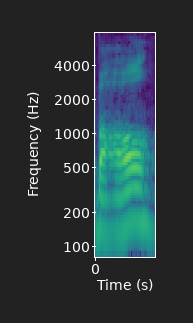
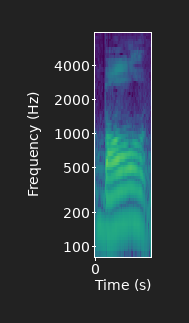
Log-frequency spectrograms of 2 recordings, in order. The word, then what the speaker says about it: Baal: You familiar with Baal? Baal? Baal? Some people pronounce it Baal. B-A-A-L.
